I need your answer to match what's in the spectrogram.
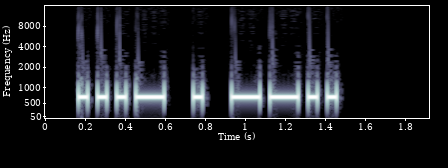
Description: Morse code, heard as a keyed tone, about 25 wpm, 700 Hz. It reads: VEZ
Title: USA Call Sign Postfixes - 3 Letters 25wpm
